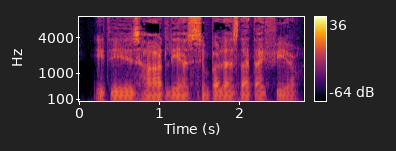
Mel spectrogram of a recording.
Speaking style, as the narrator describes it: he murmured

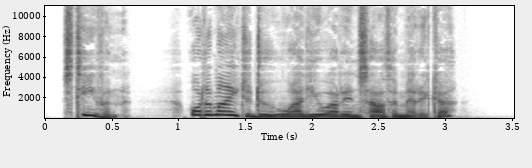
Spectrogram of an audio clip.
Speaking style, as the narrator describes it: in a very much happier tone

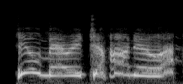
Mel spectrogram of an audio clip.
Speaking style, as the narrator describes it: the woman shrieked joyful

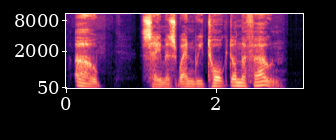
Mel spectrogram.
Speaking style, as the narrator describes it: She said in her husky voice

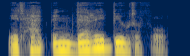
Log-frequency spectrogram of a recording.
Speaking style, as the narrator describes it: Voy said softly

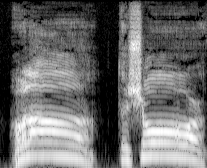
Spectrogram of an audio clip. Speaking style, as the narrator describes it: they cried

